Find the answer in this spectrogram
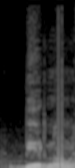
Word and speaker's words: Brno: Nós temos depois em Birnon, Birnon é brno, então é difícil pronunciar na República Checa, uma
